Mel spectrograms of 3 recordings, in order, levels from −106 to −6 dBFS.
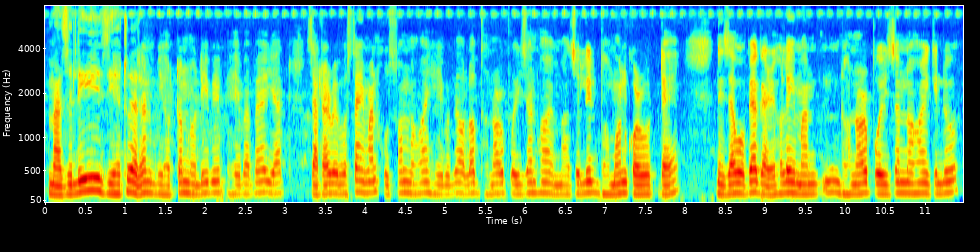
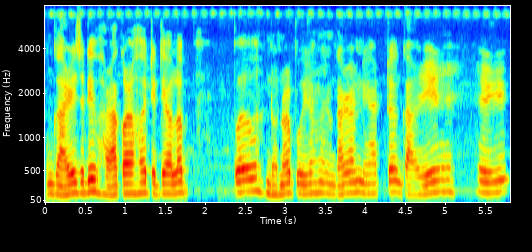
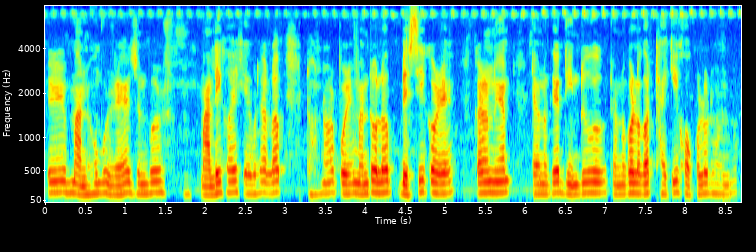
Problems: none marked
